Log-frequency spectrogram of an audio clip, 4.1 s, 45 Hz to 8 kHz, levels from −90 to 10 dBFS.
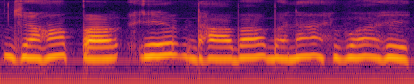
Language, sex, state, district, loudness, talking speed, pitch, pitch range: Hindi, female, Madhya Pradesh, Bhopal, -17 LUFS, 100 wpm, 240 Hz, 225-250 Hz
